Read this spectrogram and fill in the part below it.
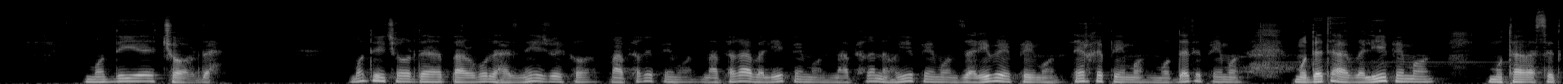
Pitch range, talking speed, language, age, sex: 100-125 Hz, 100 wpm, Persian, 30-49, male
